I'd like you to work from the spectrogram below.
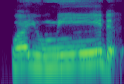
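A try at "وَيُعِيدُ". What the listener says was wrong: bukan mim ain. Wa yu'id.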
